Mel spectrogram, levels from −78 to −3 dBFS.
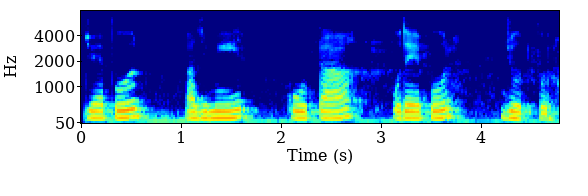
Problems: constant background noise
